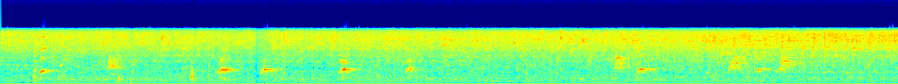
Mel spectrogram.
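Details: Norrbottenspets puppies, eight weeks old, out in the rain: short high whines and yelps repeated every second or so over the steady hiss of falling rain.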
